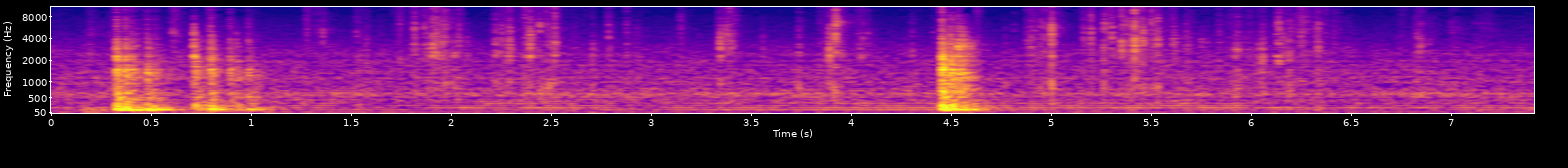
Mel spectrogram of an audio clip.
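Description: Scissors snipping through a foil booster-pack wrapper, one sharp snip about four and a half seconds in, followed by the crinkling of the foil wrapper as the pack is handled and opened. A smaller knock of cards being handled comes near the start, over a steady low hum.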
